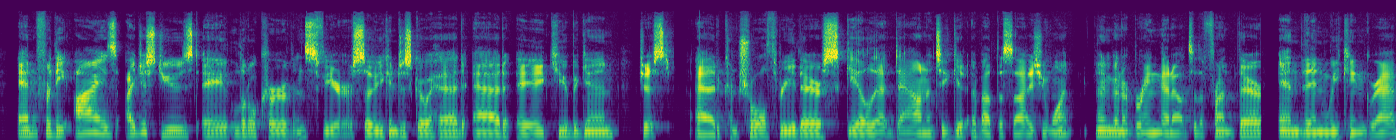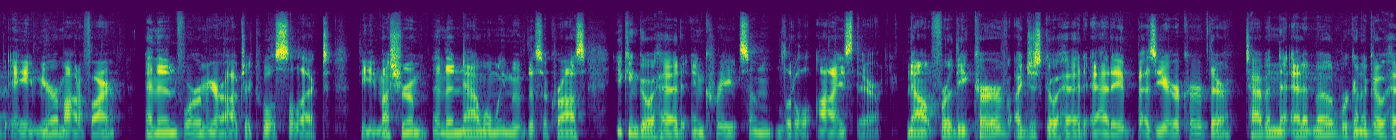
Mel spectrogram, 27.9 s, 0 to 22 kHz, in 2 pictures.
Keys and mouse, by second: 3.5 shift+a, 5.9 ctrl+3, 7.3 s, 9.1 z, 10.3 KP_3, 10.8 g, 12.3 r, 12.6 z, 12.6 KP_1, 13.3 drag, 14.3 click, 15.2 r, 16.1 click, 17.8 click, 18.1 g, 20.7 a, 20.9-21.7 drag, 22.8 KP_1, 22.8 shift+a, 26.2 Tab, 27.0 a, 27.3 a, 27.6 x.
